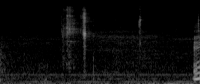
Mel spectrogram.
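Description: Small paper-covered notebooks handled and pressed together by hand: a few short, crisp paper rustles a little over half a second in, then a faint click.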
